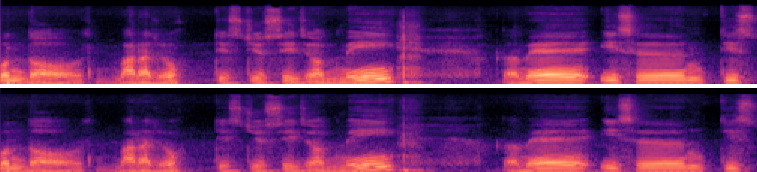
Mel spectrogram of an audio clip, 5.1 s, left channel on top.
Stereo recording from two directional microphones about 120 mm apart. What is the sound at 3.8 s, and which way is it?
Speech, 90° left.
